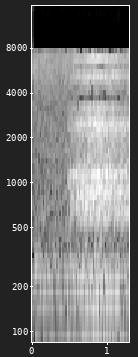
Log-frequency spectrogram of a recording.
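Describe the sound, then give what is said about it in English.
A group of people taking a deep breath in together, heard as a single airy, rushing inhale that swells slightly in loudness over about a second. “can y'all just take a deep breath? One more time.”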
